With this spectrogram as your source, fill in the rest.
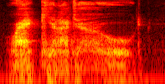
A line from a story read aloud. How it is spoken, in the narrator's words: a harsh whisper from behind the oaken door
